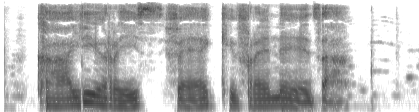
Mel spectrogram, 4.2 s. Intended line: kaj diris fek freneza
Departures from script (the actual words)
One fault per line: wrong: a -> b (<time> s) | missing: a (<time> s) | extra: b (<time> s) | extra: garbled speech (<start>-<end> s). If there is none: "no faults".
no faults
